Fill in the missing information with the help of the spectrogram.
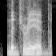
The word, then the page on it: midrib: American English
